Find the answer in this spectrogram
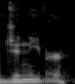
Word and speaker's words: Geneva: We say it Geneva, and that's been kind of the working title or the working version of that we've worked with since the beginning.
